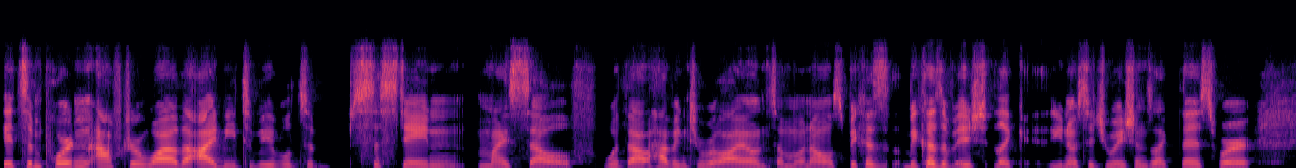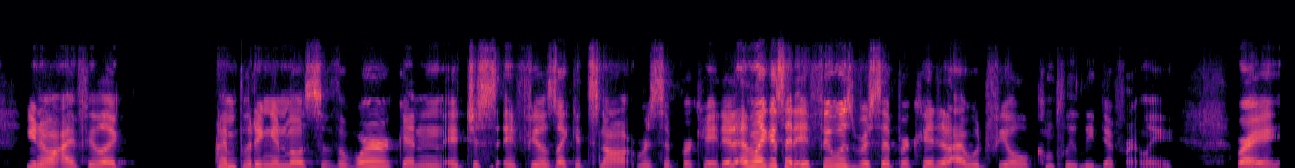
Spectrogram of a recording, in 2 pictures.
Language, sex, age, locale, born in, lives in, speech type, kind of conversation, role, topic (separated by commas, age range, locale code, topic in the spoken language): English, female, 25-29, en-US, United States, United States, conversation, unstructured, none, Can you share a recent personal challenge you faced and what it taught you about yourself?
